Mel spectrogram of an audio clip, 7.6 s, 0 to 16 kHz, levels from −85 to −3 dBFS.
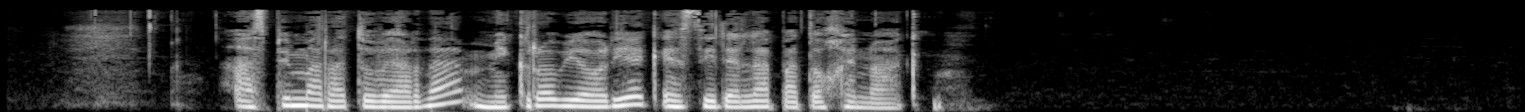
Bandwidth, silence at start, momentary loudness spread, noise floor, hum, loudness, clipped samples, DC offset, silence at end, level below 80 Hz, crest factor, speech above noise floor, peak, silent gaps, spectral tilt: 11.5 kHz; 0.45 s; 21 LU; -71 dBFS; none; -12 LUFS; under 0.1%; under 0.1%; 2.9 s; -54 dBFS; 14 dB; 60 dB; 0 dBFS; none; -6 dB/octave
